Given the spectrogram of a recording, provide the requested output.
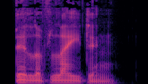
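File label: "bill of lading", English, uk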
